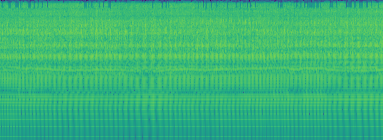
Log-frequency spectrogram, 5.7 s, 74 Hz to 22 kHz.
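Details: McCulloch 1-42 two-stroke chainsaw, restored project saw, cutting wood: high, steady scream that sags only slightly as it bites in; runs clean and even under load.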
